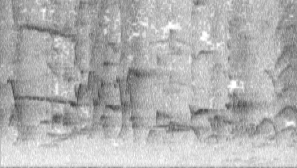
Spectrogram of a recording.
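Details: Oriental magpie-robin singing nonstop in the ngerol style: a dense run of high, rapidly shifting whistles and chattering trills with no pauses, over a low background hum.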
